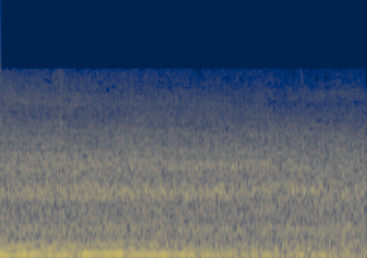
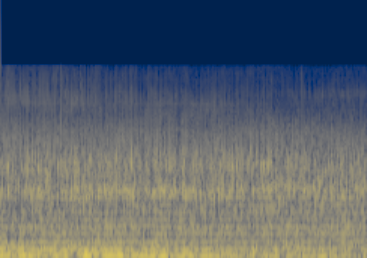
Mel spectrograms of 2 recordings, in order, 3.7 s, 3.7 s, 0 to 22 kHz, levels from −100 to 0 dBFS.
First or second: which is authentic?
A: first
